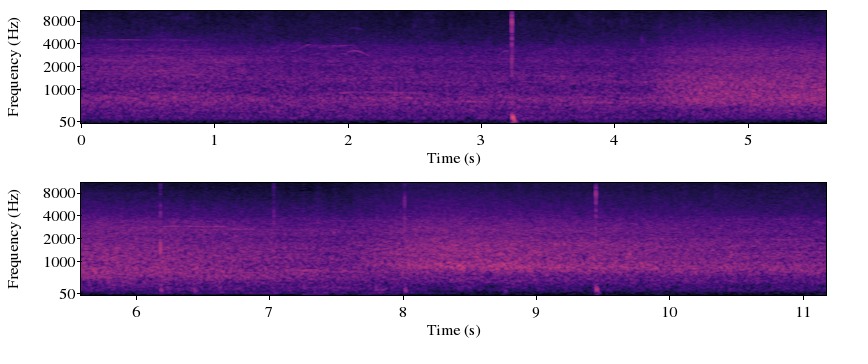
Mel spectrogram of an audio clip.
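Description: A stadium crowd roars steadily and swells louder.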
